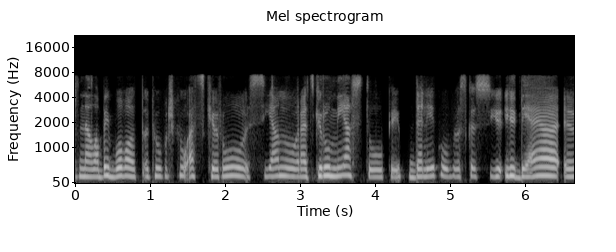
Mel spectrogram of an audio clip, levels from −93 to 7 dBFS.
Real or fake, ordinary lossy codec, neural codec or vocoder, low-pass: fake; MP3, 64 kbps; codec, 16 kHz, 1 kbps, X-Codec, HuBERT features, trained on balanced general audio; 7.2 kHz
